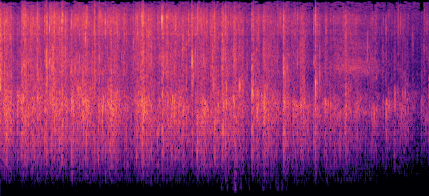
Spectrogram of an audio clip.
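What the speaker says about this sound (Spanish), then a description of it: "Un aplauso al Señor" A church congregation applauds together, dense steady clapping at moderate distance that holds for a few seconds and thins slightly toward the end.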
